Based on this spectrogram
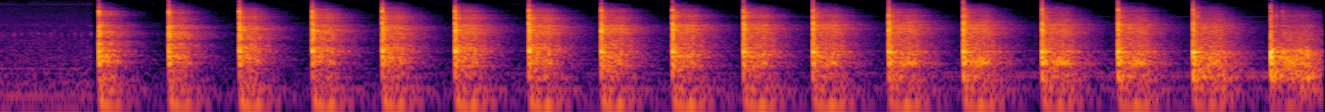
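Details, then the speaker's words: Gravely mower blade spindle bearing being tapped in with a bushing and bearing driver on its inner race: steady hammer taps turning sharp and solid, meaning the bearing is fully seated. "that sound right there? Solid. That means it's in there as far as it'll go."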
